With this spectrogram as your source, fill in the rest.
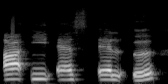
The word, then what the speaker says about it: aisle: On écrit A-I-S-L-E, mais on prononce ça aisle, ok, aisle, aisle, ok.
